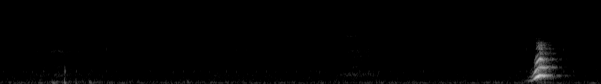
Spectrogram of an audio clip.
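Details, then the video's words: Dog barking in its sleep: faint muffled whimpers early on, then one short, sharp bark near the end in an otherwise quiet room. "Sleeping dog barking"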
